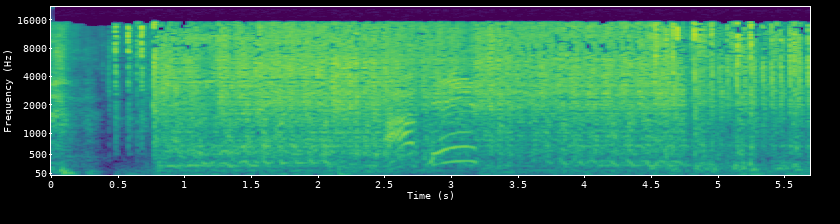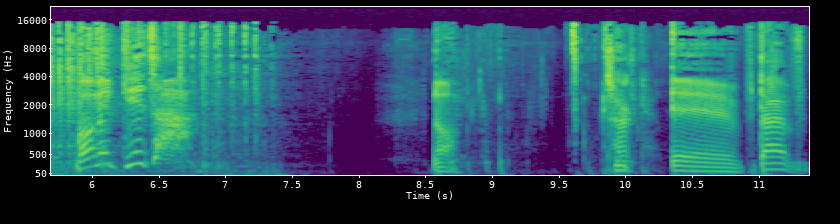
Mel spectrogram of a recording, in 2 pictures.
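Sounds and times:
car engine cranking but failing to start: 0:00.4 - 0:07.6
speech: 0:02.6 - 0:03.4, 0:05.9 - 0:06.8, 0:08.6 - 0:08.8, 0:09.8 - 0:11.3
man cursing: 0:05.9 - 0:06.8.

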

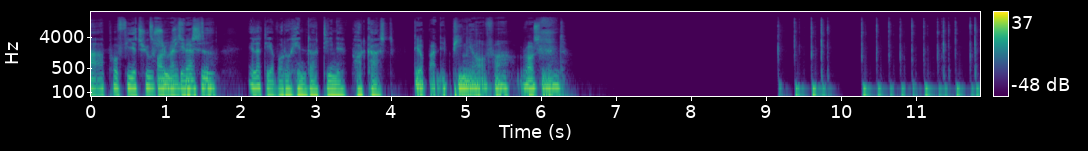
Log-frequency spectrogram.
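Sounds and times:
speech: 0:00.0 - 0:06.4
man typing angrily on a computer keyboard: 0:09.2 - 0:11.8.

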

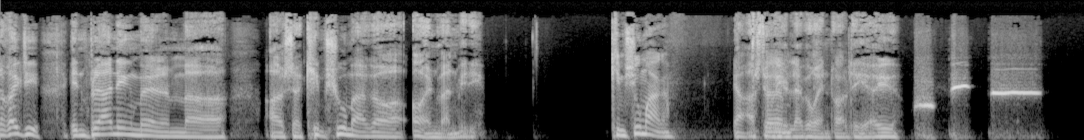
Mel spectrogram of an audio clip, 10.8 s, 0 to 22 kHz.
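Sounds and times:
speech: 0:00.0 - 0:04.9, 0:06.2 - 0:06.8, 0:07.4 - 0:09.4
person whistling clear notes: 0:09.1 - 0:10.7.

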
